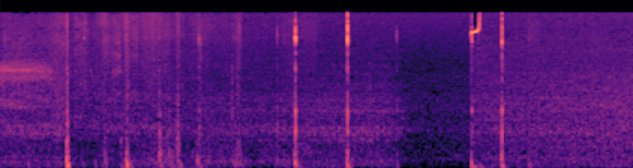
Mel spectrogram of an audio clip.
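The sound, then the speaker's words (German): Clicks and plastic taps of batteries being swapped in a portable audio recorder while sitting on a bench, an irregular series of sharp snaps and knocks over a faint steady hiss, then a short quiet gap before two final clicks. “weil ich sehe, die Batterien gehen zur Neige beim Aufnahmegerät und die kann ich hier jetzt mal ganz gut wechseln.”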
